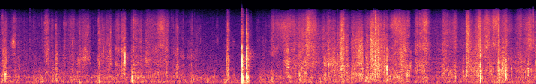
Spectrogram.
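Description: Wood fire in a metal burn drum crackling, with irregular pops and one sharp loud snap about five seconds in.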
